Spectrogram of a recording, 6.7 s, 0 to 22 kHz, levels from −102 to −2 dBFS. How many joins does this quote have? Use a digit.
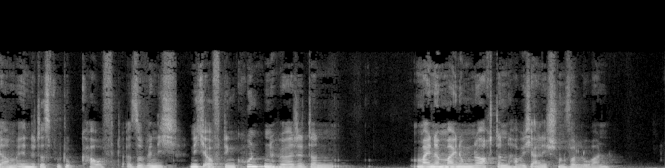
1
